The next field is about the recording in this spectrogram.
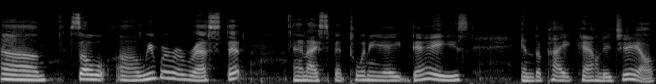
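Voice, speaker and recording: At a very slow pace and medium pitch, a woman with a Southern US accent speaks with a dark, mellow tone and ordinary pitch variation against a quiet background. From US South. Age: 70s. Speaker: civil rights veteran and memoir author. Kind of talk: interview. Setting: studio.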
